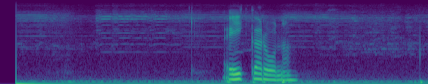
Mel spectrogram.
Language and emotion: Russian, neutral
